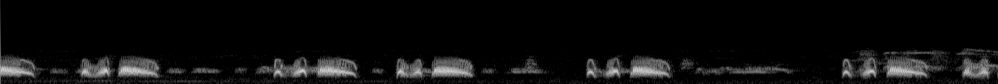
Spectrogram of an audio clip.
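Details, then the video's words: Spotted dove decoy calling to challenge rivals: repeated deep mellow coo phrases, each two short notes and a longer slurred note, given about every two seconds with soft connecting murmurs. "Cu Gáy Mồi Thúc/ Kích Bổi"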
